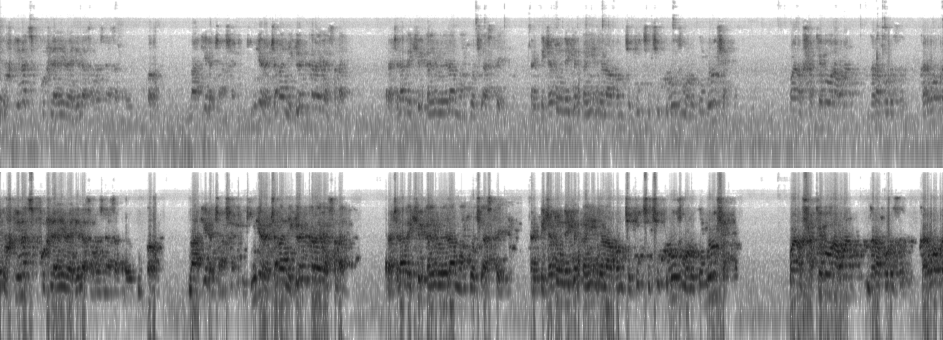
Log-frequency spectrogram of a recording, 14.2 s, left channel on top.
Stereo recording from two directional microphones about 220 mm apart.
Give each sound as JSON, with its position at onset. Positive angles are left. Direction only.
{"t": 0.0, "sound": "speech", "side_deg": -50}
{"t": 2.8, "sound": "speech", "side_deg": -50}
